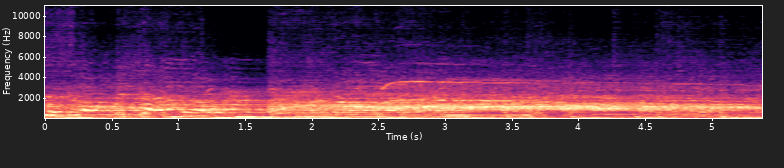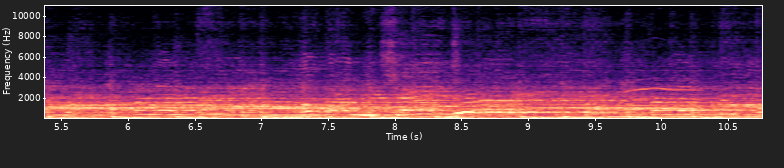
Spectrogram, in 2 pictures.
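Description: Live K-pop concert sound recorded from the audience: a loud dance-pop track with a heavy bass beat and sung vocals, with no pause.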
